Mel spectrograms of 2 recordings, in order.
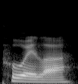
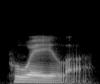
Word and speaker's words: puella: the last word la that e is long because it comes before Double L so it's not Pue la it's Puella and this is often a word that's really kind of pronounced Puella as if it only had two syllables but still all right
